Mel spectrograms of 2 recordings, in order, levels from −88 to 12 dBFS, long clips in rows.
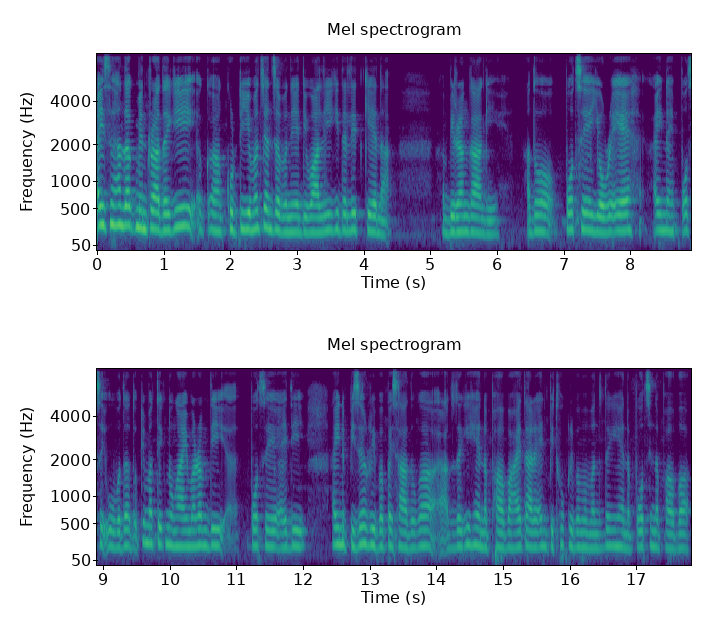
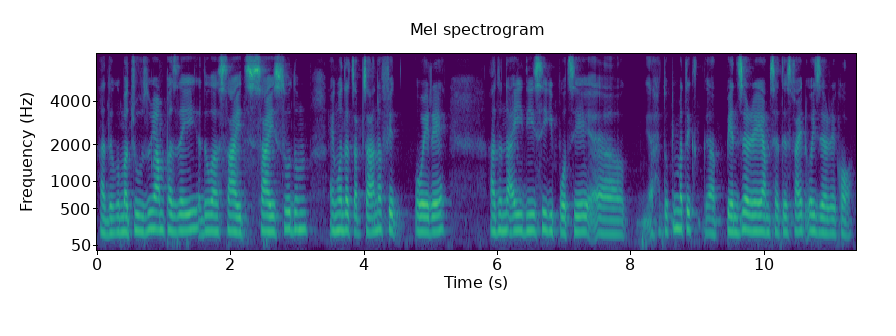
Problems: background sounds at intervals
